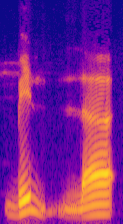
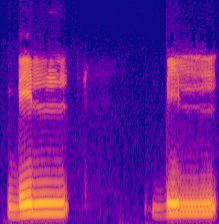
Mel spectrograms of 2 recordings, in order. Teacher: তো এখানে বিল্লাহ, এখানে যেটা মূল কথা ছিল, বিল্লাহ, এইভাবে যদি কেউ ধাক্কা দিয়ে পড়ে, বিল্লাহ, এই লামে আমি ধাক্কা দিলাম, লাম এতটা ধাক্কা পাবে না। এটা লাম হলো তাওয়াসুতের হরফ। এখানে মধ্যম মানের ধাক্কা দিতে হবে, আর আওয়াজকে রিখোয়ার মতো চালু রাখতে হবে, অর্থাৎ বিল বিল এভাবে আওয়াজকে ধরে রাখতে হবে, আওয়াজকে মাখরাজে আটকাইয়ে দেওয়া যাবে না।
